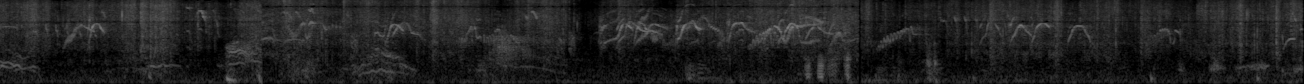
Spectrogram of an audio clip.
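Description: Faint bush ambience with many short, high chirps from small birds scattered throughout, and a few fainter lower calls and rustles.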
